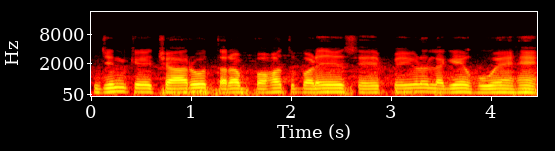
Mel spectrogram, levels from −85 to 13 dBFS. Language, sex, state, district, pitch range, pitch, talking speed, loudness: Hindi, male, Uttar Pradesh, Lucknow, 130-145 Hz, 135 Hz, 135 wpm, -16 LUFS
